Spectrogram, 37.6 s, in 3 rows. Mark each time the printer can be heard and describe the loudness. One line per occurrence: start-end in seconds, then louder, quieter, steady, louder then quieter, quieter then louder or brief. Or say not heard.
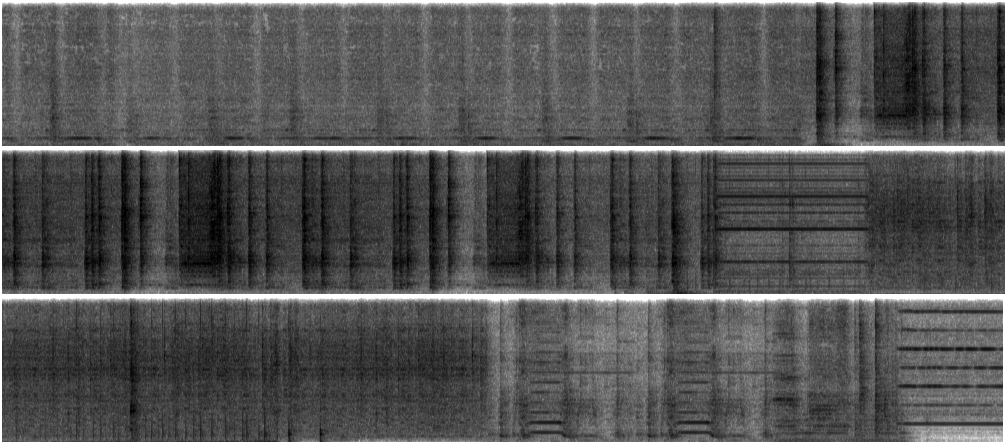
0.0-37.5 louder then quieter.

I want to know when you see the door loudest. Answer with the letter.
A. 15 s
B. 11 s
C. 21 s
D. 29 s
C.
